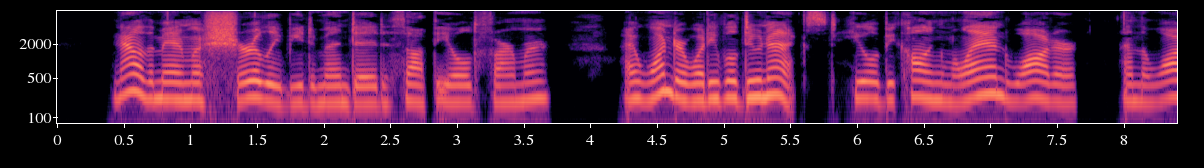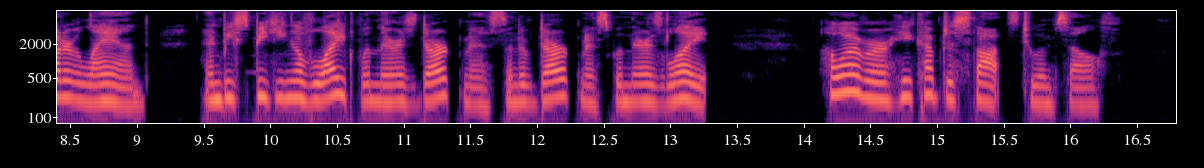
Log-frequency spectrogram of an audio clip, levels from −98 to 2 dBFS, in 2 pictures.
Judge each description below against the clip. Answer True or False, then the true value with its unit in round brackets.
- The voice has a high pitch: True (205 Hz)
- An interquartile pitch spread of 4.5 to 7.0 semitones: False (3.1 semitones)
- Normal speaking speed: True (185 wpm)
